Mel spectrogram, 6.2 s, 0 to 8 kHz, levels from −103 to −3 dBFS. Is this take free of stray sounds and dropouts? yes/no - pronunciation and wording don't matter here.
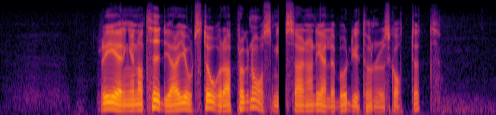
no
